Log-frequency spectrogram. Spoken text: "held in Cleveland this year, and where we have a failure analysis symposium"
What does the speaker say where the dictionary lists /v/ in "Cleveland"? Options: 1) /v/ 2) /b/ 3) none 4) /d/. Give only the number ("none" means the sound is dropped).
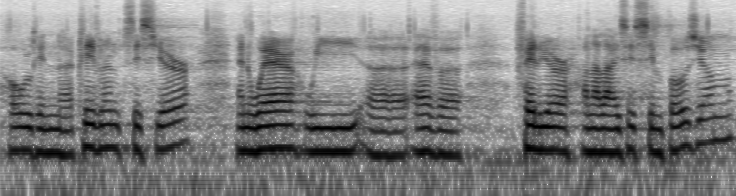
1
